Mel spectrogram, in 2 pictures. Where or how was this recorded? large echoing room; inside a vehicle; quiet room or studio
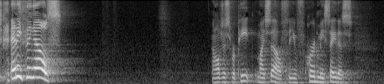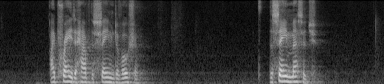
large echoing room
